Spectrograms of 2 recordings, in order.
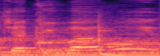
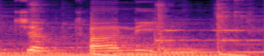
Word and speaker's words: Chakthani: Now Chativavo is actually Chakthani.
